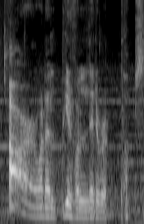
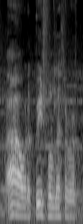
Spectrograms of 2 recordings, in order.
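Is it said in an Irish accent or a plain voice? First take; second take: Irish; plain. First: It is said in a put-on Irish accent. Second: It is said without an Irish accent.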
